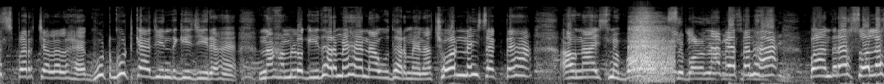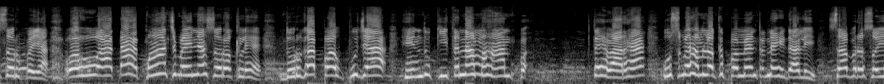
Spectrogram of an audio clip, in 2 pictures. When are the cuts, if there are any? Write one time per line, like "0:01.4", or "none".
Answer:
0:06.6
